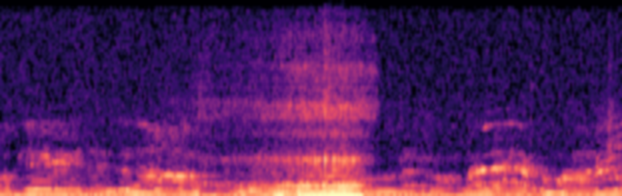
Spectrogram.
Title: Hubs snoring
